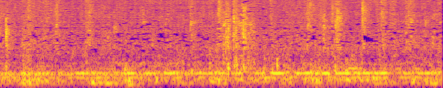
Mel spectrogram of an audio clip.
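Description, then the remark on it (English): A shower runs steadily, a continuous hissing rush of spraying water, with a faint low hum beneath it and no voices. “Sit down in the shower.”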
